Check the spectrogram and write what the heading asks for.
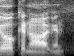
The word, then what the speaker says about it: Okanagan: It's the Okanagan. That's how you pronounce that.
